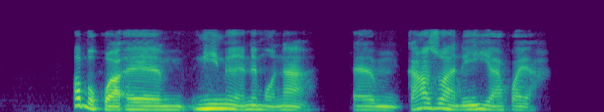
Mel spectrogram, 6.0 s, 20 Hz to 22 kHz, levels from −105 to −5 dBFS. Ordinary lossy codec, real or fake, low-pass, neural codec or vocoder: none; fake; 7.2 kHz; codec, 16 kHz, 2 kbps, FunCodec, trained on Chinese and English, 25 frames a second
